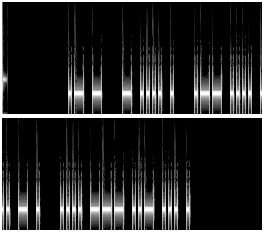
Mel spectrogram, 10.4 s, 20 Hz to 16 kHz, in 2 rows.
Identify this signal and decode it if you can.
Morse code, heard as a keyed tone, about 20 wpm, 700 Hz. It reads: AT THE WHITE HOUSE
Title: Sets of 4 Words 20wpm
